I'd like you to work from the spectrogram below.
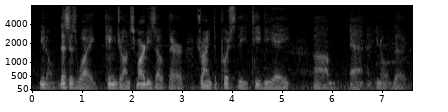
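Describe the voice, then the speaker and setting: The man's voice is very deep and low. He speaks at a fairly slow pace, in a monotone, flat delivery. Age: 70s. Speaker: conspiracy commentator. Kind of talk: monologue. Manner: halting, many fillers.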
